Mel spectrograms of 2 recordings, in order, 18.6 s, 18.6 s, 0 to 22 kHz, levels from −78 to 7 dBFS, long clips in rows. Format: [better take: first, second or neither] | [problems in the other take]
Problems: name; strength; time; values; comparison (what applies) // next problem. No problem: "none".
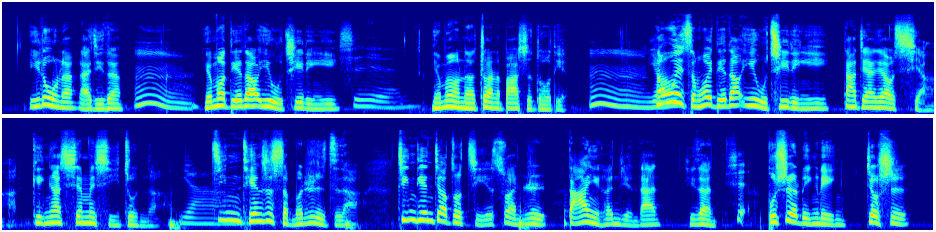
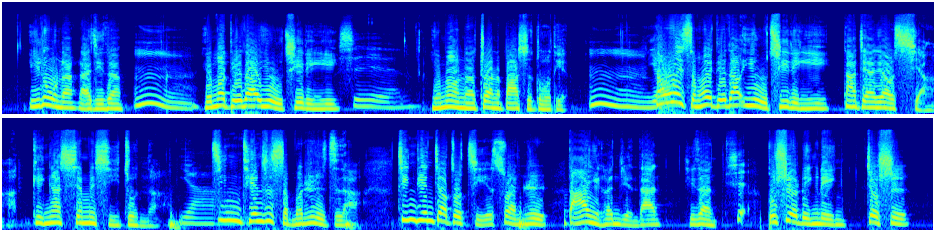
first | distortion; heavy; 6 dB below the speech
